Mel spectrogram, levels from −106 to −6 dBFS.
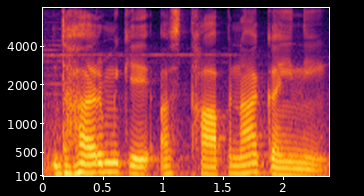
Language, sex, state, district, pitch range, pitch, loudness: Bhojpuri, male, Bihar, East Champaran, 125-150 Hz, 135 Hz, -18 LUFS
